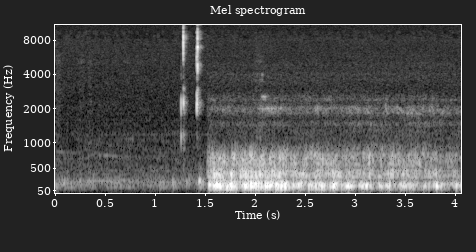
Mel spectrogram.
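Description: Two sharp clicks a fraction of a second apart, then the low, fluctuating rumble of outdoor night-time city ambience picked up by a phone's microphone.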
